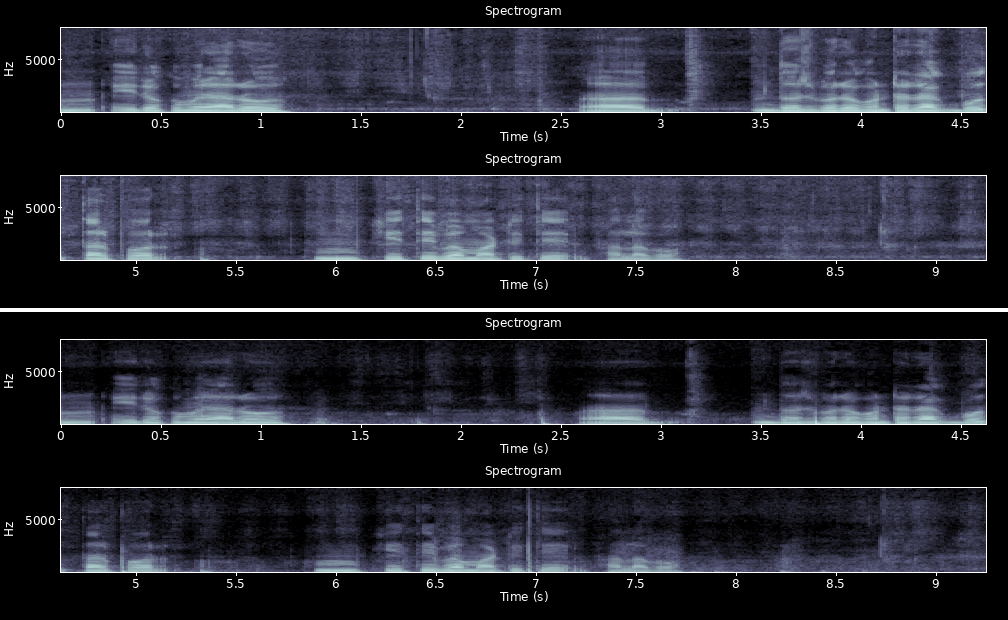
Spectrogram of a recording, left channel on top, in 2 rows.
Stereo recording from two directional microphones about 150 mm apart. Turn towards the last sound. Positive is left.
turn(degrees=30)  # may be behind; listen again after turning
